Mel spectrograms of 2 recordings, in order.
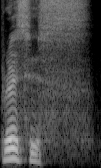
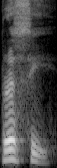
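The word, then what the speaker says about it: précis: pressy is not pronounced the letter s in pressy is not pronounced it is not precious that is an incorrect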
